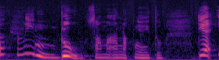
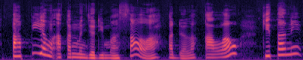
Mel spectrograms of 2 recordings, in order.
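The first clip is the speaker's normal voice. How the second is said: normal talking voice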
